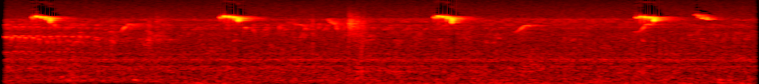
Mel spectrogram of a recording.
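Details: A Pale-billed Flowerpecker in India sings its trill: thin, very high, sharp chips in short bursts about every two seconds, with a faint insect hiss beneath.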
